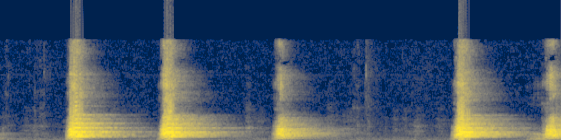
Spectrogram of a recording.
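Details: Lakeland Terrier on its second birthday, indoors, giving sharp loud barks in a short irregular series, four strong barks and a final clipped one, with clean silence between them.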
